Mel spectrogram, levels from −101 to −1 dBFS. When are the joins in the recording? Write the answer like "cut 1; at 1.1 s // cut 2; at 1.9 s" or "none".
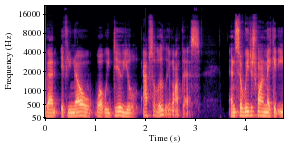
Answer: none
